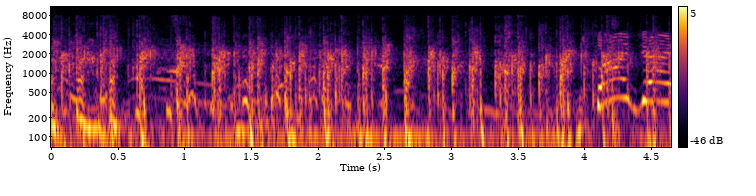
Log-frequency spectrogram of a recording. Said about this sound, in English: Applause there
